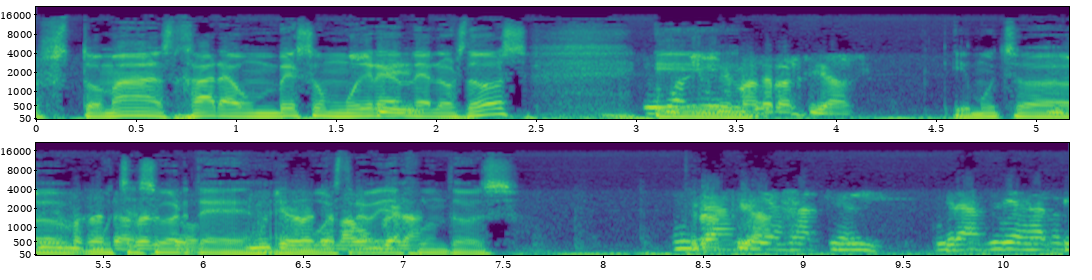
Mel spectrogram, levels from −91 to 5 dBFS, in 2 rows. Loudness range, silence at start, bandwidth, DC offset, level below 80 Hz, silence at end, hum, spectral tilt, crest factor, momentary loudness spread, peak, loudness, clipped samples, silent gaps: 3 LU; 0 s; 15.5 kHz; under 0.1%; -26 dBFS; 0 s; none; -5.5 dB/octave; 12 dB; 12 LU; 0 dBFS; -13 LUFS; under 0.1%; none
